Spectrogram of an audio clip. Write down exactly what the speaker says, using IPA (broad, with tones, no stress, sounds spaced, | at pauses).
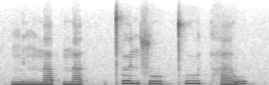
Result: ŋ ɪ˨˩ ŋ n̪ ɐ˨˥ p̚ n̪ ɐ˨ k̚ | t̪ʰ ɵ˥ n s uː˧ p̚ t̪ʰ uː˥ t̚ h ɐ˨˥ w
